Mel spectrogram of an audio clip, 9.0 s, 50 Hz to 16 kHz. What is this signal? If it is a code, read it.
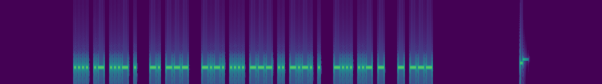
Morse code, heard as a keyed tone, about 40 wpm, 700 Hz. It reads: HAVE NO CHOICE BUT TO
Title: Sets of 5 Words Encore 40wpm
